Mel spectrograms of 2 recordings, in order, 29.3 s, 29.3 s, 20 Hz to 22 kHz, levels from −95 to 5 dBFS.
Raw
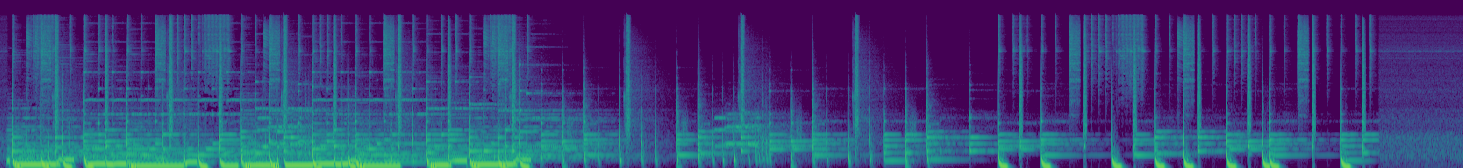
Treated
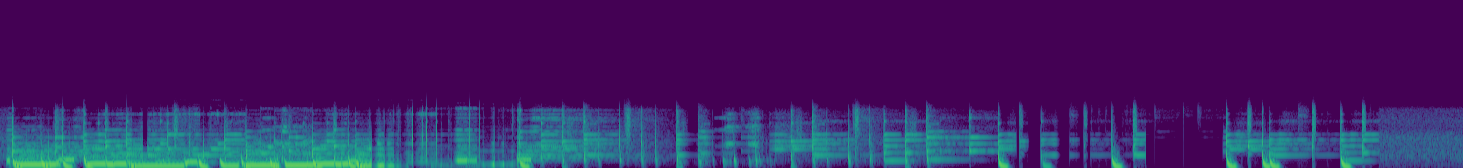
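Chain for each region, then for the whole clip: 0:02.85–0:06.15: parametric band 110 Hz +2.5 dB 0.69 octaves + multiband delay without the direct sound lows, highs 100 ms, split 180 Hz
0:07.40–0:10.35: transient designer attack +6 dB, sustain −9 dB + gate with flip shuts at −15 dBFS, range −32 dB + single-tap delay 197 ms −6.5 dB
0:12.02–0:12.71: high-pass filter 180 Hz + dynamic equaliser 1,700 Hz, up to −5 dB, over −49 dBFS
0:13.59–0:15.51: low shelf with overshoot 170 Hz +10.5 dB, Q 1.5 + tremolo with a sine in dB 2 Hz, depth 26 dB
0:20.32–0:21.81: phaser with its sweep stopped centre 570 Hz, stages 8 + noise gate −41 dBFS, range −56 dB + downward compressor 2 to 1, threshold −40 dBFS
0:22.91–0:24.46: Butterworth high-pass 1,600 Hz + high-shelf EQ 12,000 Hz +5.5 dB + downward compressor 12 to 1, threshold −47 dBFS
whole clip: Butterworth low-pass 1,700 Hz 96 dB per octave; treble cut that deepens with the level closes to 410 Hz, closed at −17.5 dBFS; high-pass filter 49 Hz; level −1.5 dB

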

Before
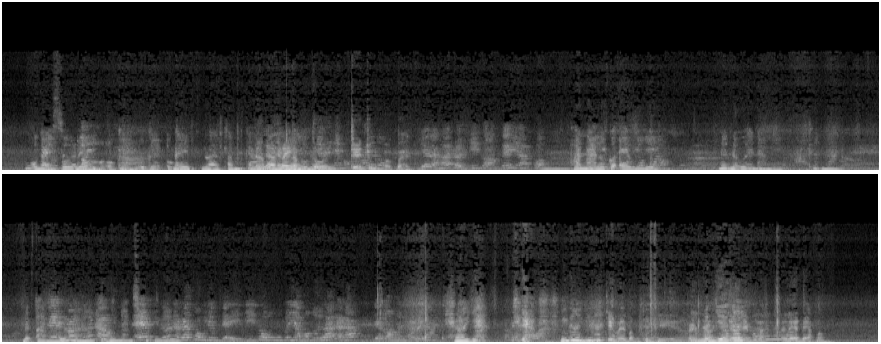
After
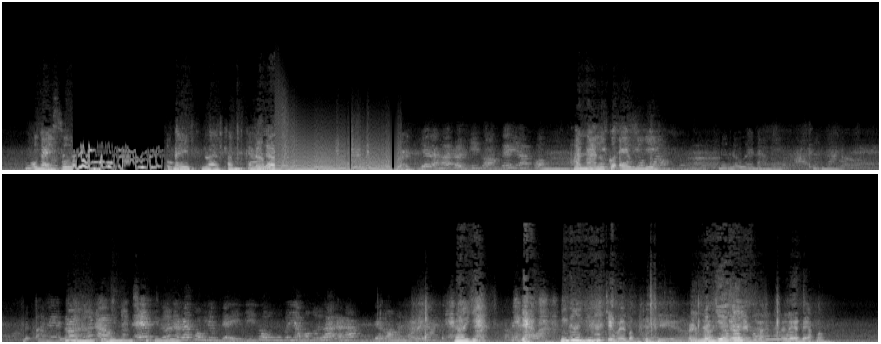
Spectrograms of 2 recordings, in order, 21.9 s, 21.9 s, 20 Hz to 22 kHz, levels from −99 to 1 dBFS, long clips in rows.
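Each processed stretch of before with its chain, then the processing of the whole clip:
0:00.88–0:02.03: three sine waves on the formant tracks + comb filter 1.6 ms, depth 76%
0:03.41–0:05.00: downward compressor 4 to 1, threshold −32 dBFS + comparator with hysteresis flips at −43.5 dBFS + high-frequency loss of the air 63 metres
0:08.82–0:11.76: high-pass filter 370 Hz + downward compressor 12 to 1, threshold −41 dBFS
0:15.17–0:16.08: band-pass filter 130–4,200 Hz + spectral tilt −1.5 dB per octave
whole clip: low-pass that shuts in the quiet parts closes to 1,600 Hz, open at −22.5 dBFS; parametric band 170 Hz +5 dB 0.28 octaves

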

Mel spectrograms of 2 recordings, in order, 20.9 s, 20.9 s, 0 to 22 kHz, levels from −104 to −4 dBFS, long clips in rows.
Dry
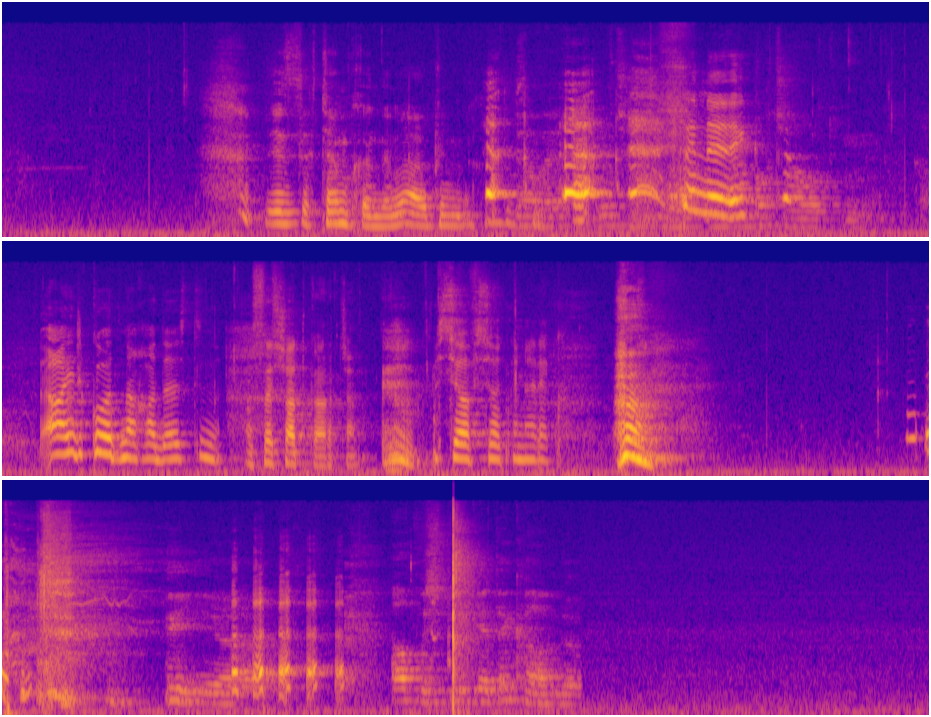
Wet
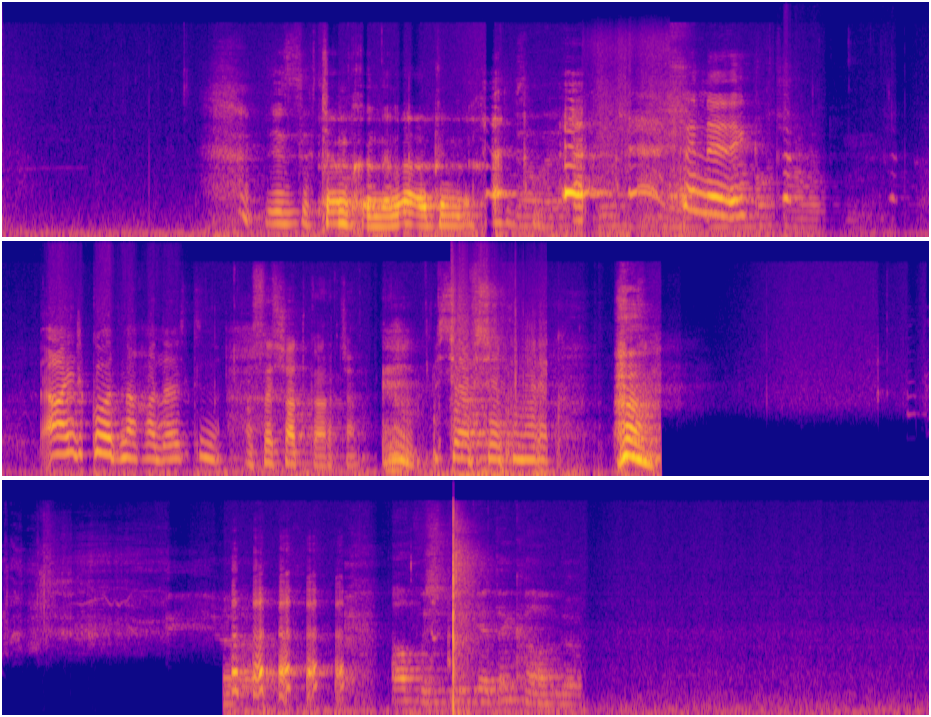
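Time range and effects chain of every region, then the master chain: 0:02.37–0:03.75: hollow resonant body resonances 460/1,300/3,300 Hz, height 18 dB, ringing for 35 ms + compressor whose output falls as the input rises −22 dBFS, ratio −0.5 + one half of a high-frequency compander encoder only
0:04.35–0:05.01: linear delta modulator 64 kbit/s, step −37 dBFS + parametric band 7,800 Hz −7 dB 0.9 octaves + downward compressor 8 to 1, threshold −29 dBFS
0:05.79–0:08.39: mu-law and A-law mismatch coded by A + parametric band 1,600 Hz +6.5 dB 0.4 octaves + single-tap delay 797 ms −22 dB
0:10.32–0:11.04: hard clipping −27.5 dBFS + leveller curve on the samples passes 3 + flutter between parallel walls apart 10 metres, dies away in 0.31 s
0:11.89–0:15.57: high-shelf EQ 2,100 Hz −7.5 dB + downward compressor, threshold −45 dBFS + Butterworth high-pass 1,300 Hz 48 dB per octave
whole clip: noise gate −51 dBFS, range −9 dB; low-shelf EQ 160 Hz +5 dB; upward compression, threshold −47 dBFS

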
